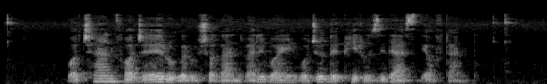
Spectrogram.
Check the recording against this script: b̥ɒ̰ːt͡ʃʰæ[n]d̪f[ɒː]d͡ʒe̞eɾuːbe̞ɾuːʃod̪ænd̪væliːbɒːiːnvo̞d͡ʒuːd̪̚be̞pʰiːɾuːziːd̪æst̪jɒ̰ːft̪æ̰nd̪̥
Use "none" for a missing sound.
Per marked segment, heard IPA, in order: n, ɒː

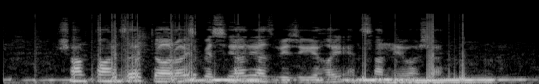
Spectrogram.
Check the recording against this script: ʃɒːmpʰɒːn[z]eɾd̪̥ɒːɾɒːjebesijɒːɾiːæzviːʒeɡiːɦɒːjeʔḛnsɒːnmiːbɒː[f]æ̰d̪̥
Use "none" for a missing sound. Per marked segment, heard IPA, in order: z, ʃ

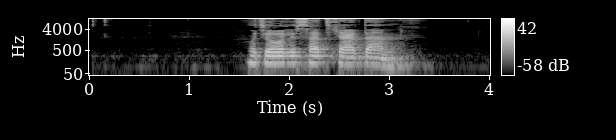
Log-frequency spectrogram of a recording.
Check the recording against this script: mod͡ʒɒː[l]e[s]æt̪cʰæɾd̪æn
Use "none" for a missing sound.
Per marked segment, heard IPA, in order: l, s

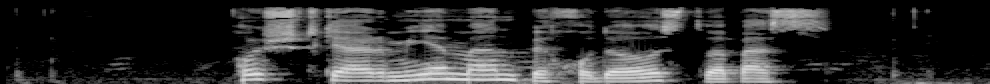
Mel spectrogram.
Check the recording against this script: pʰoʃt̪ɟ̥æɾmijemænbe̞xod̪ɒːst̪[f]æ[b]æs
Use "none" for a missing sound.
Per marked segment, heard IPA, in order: v, b

